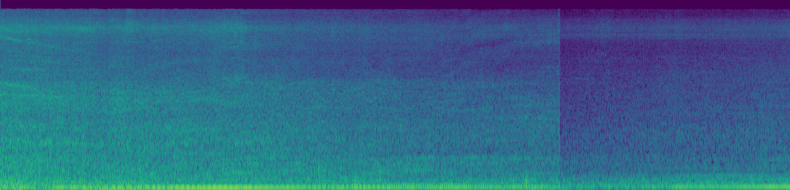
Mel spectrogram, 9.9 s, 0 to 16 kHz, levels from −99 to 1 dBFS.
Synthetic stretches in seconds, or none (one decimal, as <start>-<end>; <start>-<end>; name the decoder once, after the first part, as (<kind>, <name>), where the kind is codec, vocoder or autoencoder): 2.1-3.0 (codec, SNAC); 3.8-5.5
